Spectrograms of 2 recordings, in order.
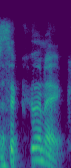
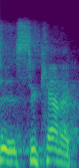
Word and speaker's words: Sukenik: actually very very nervous right okay so gave saku neck right and am i presenting that exactly right yes sukenik but i won't i won't fault you on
